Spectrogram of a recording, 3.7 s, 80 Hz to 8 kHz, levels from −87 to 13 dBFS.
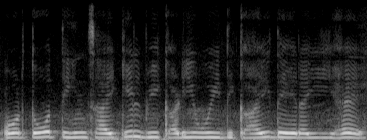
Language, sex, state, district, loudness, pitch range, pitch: Hindi, female, Rajasthan, Jaipur, -13 LUFS, 240-260 Hz, 250 Hz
